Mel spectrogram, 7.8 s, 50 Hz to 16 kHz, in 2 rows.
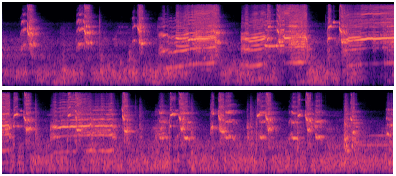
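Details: Peregrine falcons at a nest on a building at 367 Collins on 26 Aug 2022, during egg-laying, as a mate arrives with breakfast and takes over the eggs; harsh squealing, grating calls about once a second, some drawn into longer wails.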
